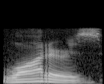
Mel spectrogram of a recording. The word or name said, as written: Waters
